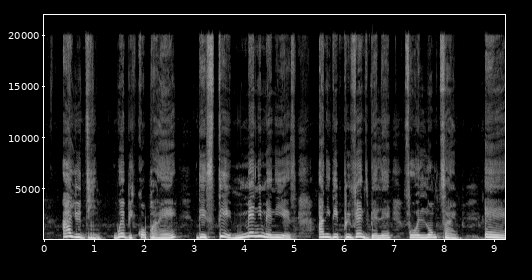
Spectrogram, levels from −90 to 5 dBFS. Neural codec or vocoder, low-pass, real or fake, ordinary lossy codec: none; none; real; none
